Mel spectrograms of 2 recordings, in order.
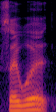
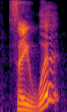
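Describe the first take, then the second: First: It is said in a plain neutral voice. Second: It is said in a sassy attitude voice.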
